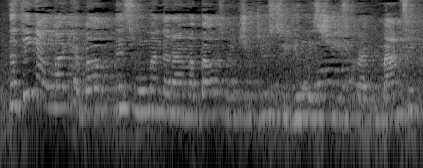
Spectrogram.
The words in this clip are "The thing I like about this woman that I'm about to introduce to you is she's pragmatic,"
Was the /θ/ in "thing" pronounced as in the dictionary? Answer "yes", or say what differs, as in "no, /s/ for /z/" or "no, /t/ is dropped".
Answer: yes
